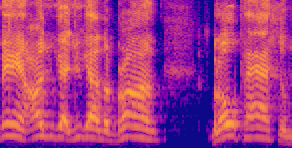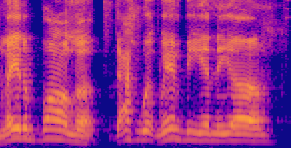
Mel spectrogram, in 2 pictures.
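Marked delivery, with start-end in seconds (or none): 0.0-3.9 put-on frustrated hollering, high and raised. Retelling watching a game on TV: imitating own yelling at TV. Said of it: "I'm sitting here yelling at the T V".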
